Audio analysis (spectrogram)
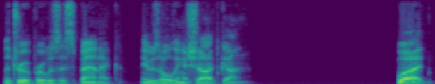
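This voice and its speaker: A man narrating a crime thriller audiobook in a measured, terse storytelling manner. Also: extremely low pitch, expressive, fairly bright tone, no room sound, studio quality.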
